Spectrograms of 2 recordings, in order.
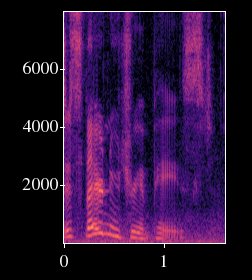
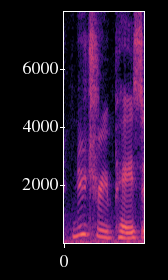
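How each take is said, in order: First: Their stressed and drawn out slowly. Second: Said in the usual way. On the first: Shown as a demonstration. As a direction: lean on their, slow, falling at the end.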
